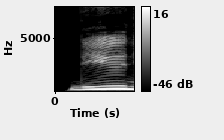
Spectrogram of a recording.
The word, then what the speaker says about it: 니은: 붙였다가 떼면서 발음합니다 몸 알을 붙여서 가 라고 발음합니다 따라해보세요 가 다음은 니은 입니다 뇌에는 위에서 아래로 쓰다가 오른쪽으로 씁니다 바램은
